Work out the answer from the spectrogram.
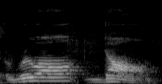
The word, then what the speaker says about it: Roald Dahl: I had to look up how to pronounce his name, but it is Roald Dahl.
